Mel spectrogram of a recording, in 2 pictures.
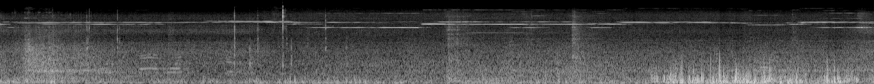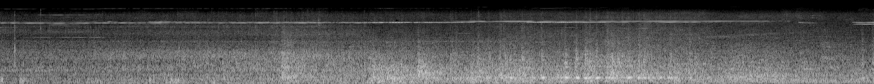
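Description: A rail truck's diesel engine idles and rumbles nearby.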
